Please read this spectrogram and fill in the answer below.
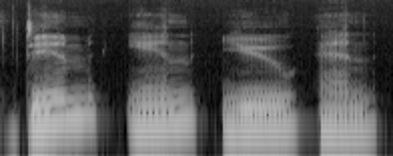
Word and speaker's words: diminuendo: Crescendo, diminuendo, again with the Italian. Here we go. So, crescendo is cendo. Diminuendo is dimminuendo. Dimminuendo dimminuendo. Crescendo. It's technically to correct it. It is technically correct to pronounce multiples of crescendo as crescendi and multiples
